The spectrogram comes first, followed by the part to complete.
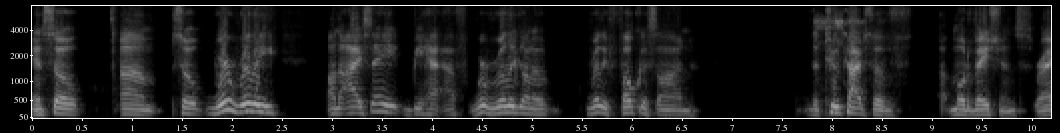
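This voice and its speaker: Against a quiet background, a man speaks at a fairly slow pace with ordinary pitch variation and long, frequent pauses. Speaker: real estate team coach. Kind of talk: training talk on a video call. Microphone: webcam.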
